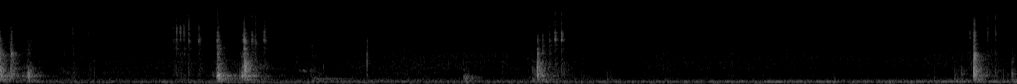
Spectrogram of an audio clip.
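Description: Hand tools working the top 17 mm bolt of a Subaru Sambar's rear shock absorber: a few sharp metallic clicks and knocks of wrench and socket on the bolt, a cluster about two seconds in, one midway and one near the end.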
